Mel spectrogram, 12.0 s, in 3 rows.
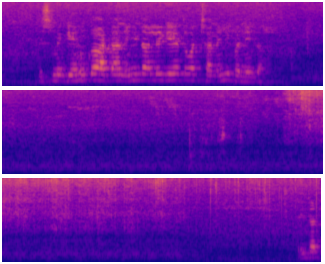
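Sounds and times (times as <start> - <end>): flatbread sizzling in oil: 0.0 - 12.0.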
